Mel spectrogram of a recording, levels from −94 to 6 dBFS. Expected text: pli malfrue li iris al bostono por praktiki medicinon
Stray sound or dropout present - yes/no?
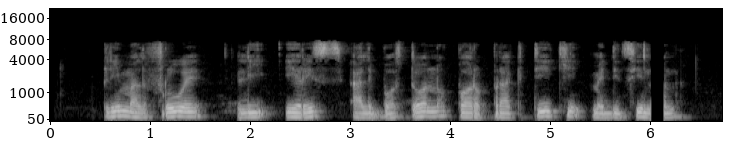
yes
